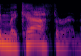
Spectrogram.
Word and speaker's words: McCaghren: we say we say make a Tharin and my family says they turn the G into a T we say my Katherine but there's no way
